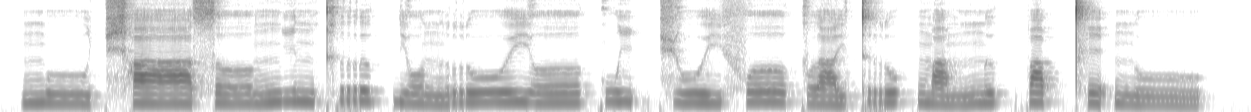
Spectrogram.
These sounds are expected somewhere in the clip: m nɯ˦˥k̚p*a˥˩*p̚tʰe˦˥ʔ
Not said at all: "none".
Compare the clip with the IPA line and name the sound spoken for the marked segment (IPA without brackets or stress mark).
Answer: a˥˩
